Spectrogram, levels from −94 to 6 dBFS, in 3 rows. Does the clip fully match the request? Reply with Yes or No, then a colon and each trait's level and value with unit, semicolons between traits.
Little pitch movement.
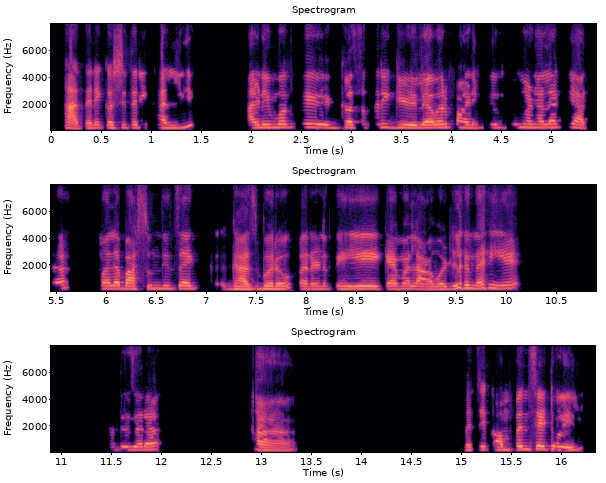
Yes: narrow, 2.3 semitones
